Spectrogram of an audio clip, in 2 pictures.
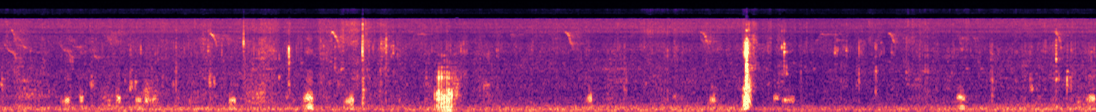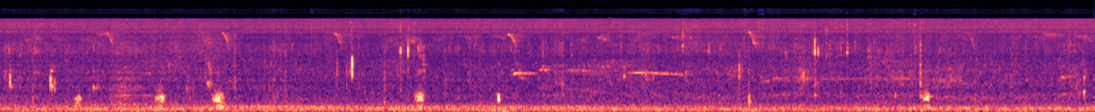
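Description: A sow and her piglets grunting softly now and then as they graze and root in the grass. A single sharp click about seven and a half seconds in is the loudest sound.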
